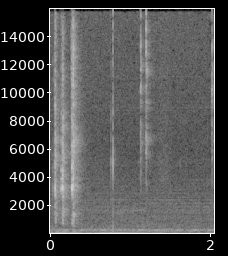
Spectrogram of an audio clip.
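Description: A few faint computer keyboard keystrokes, scattered clicks mostly in the first second.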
